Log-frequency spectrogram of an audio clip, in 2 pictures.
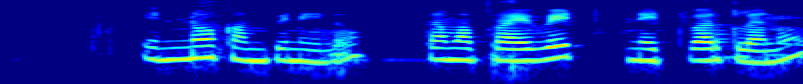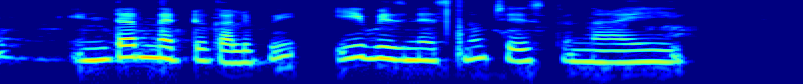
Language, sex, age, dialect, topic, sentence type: Telugu, female, 18-24, Telangana, banking, statement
